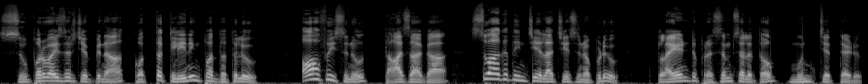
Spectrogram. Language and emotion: Telugu, happy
